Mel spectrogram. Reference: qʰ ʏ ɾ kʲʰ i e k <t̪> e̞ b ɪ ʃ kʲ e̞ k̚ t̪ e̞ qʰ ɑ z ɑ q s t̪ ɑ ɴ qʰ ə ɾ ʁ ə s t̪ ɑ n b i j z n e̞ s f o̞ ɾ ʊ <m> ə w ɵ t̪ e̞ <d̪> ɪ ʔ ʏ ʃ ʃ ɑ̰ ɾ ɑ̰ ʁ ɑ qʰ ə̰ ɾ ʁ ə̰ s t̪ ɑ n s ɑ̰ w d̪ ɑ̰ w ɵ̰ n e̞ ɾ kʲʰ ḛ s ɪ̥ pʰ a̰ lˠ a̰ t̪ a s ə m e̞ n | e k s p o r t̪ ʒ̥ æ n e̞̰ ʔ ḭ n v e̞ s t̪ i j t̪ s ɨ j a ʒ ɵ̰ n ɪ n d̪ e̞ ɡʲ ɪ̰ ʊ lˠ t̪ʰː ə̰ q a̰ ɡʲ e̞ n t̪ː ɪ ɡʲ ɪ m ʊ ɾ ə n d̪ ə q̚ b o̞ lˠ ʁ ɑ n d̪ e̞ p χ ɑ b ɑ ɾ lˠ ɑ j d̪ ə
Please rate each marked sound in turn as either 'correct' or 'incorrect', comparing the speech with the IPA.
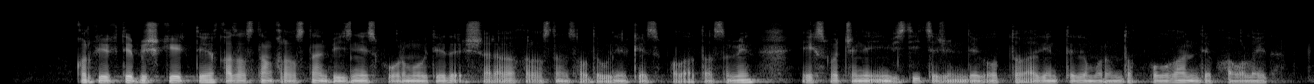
correct, correct, correct

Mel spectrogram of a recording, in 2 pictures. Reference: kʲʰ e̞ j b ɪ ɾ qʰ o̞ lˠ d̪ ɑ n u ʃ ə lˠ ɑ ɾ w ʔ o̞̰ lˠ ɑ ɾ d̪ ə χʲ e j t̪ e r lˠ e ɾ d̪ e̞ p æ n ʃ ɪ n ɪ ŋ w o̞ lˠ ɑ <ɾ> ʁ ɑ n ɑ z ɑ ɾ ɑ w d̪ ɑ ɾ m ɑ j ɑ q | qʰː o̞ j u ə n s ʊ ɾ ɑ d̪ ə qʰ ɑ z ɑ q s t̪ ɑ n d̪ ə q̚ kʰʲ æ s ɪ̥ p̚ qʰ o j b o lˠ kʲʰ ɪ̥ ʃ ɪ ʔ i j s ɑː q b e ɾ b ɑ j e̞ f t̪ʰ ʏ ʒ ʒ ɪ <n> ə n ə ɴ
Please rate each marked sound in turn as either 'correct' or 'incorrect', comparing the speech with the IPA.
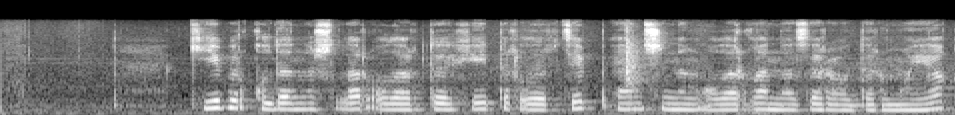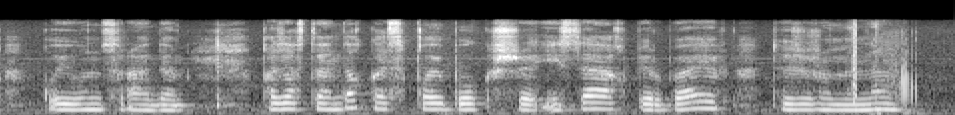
correct, incorrect: m

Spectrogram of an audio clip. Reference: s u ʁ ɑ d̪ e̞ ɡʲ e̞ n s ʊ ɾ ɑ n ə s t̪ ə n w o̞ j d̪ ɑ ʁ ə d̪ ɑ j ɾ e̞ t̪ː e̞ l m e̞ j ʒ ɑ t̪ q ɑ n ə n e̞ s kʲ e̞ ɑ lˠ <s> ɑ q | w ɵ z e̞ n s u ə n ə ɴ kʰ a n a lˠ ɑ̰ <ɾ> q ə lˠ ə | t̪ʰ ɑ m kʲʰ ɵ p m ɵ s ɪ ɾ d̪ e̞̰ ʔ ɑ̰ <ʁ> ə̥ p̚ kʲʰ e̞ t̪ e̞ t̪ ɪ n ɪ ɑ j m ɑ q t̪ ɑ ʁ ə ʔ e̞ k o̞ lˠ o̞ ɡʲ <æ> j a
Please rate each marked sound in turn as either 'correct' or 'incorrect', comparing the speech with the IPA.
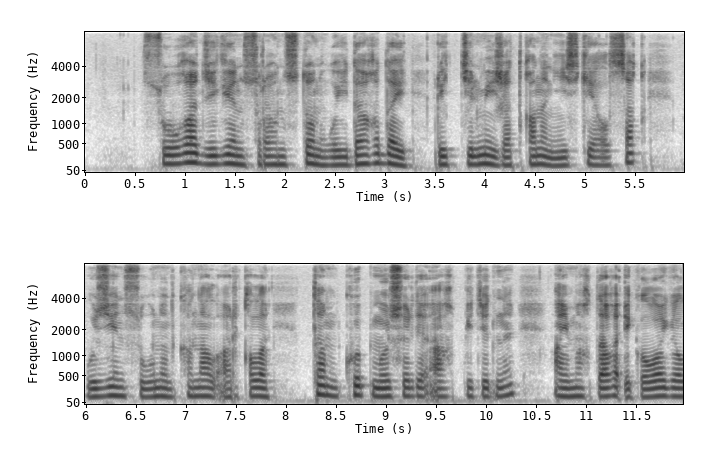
correct, correct, correct, incorrect: i

